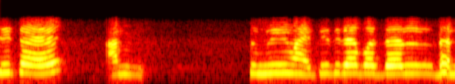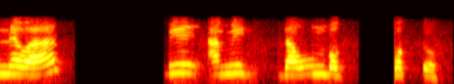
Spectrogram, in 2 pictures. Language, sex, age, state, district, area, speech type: Marathi, female, 45-60, Maharashtra, Thane, urban, conversation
